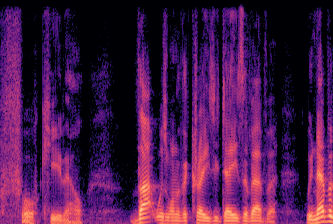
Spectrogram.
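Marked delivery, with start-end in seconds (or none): 0.0-1.1 exasperated muttered thought. Retold or imitated. Thinking aloud after cat ordeal.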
